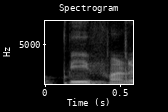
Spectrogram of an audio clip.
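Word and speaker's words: Pfund: Fifth को कहते हैं फंड सीरीज, उसको पी फंड भी आप बोल सकते हैं, पी अगर साइलेंट रखेंगे तो फंड सीरीज।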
